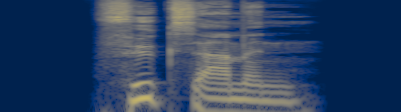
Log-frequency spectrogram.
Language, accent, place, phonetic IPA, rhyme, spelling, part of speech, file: German, Germany, Berlin, [ˈfyːkzaːmən], -yːkzaːmən, fügsamen, adjective, De-fügsamen.ogg
- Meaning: inflection of fügsam: 1. strong genitive masculine/neuter singular 2. weak/mixed genitive/dative all-gender singular 3. strong/weak/mixed accusative masculine singular 4. strong dative plural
